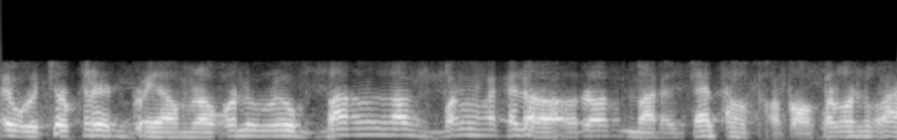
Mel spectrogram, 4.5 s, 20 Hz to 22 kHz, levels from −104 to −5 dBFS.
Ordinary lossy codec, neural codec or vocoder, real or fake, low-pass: none; codec, 24 kHz, 1.5 kbps, HILCodec; fake; 3.6 kHz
